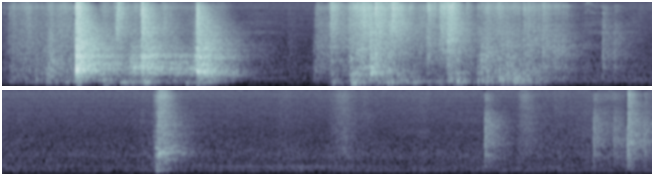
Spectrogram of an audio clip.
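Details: A six-month-old male Miniature Pinscher, playing wildly, makes two long bursts of harsh, rough growling noise, then falls quiet.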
